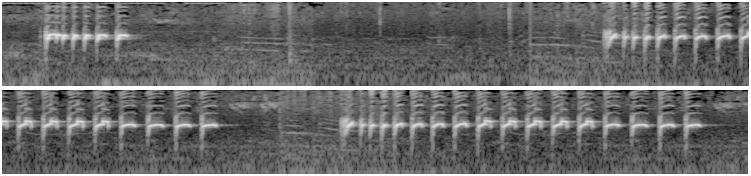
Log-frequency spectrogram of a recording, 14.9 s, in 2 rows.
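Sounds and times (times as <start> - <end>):
zebra dove cooing song: 0.0 - 2.4, 5.4 - 14.6.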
